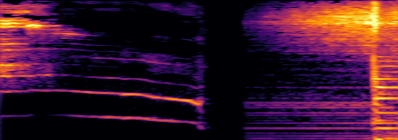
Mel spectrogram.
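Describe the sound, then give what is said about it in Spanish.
A cat meows in one drawn-out, tonal call about a second long, heard in an advert for a cat café offering kittens for adoption. A short silence follows, then a steadier sustained sound that swells at the end. “puedes llevar a casa a un mejor amigo adoptando a uno de nuestros gatitos.”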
